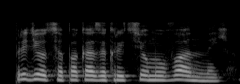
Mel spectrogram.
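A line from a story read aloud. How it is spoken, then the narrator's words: Sigh. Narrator (Russian): вздохнула я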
